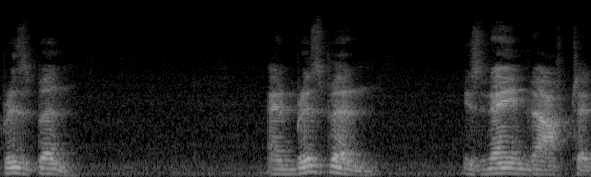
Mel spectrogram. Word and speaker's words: Brisbane: The Americans call it Brisbane, and that's how it's spelt. Brisbane. It's pronounced Brisbane.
